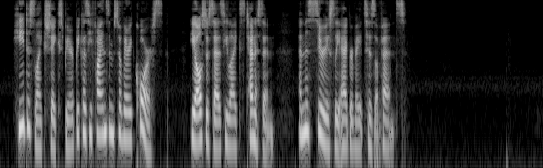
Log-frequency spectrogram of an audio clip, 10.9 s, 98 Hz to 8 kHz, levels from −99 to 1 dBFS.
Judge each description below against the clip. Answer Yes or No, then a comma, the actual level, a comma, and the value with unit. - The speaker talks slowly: Yes, slow, 120 wpm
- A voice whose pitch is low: No, high, 210 Hz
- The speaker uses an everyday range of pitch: No, wide, 5.7 semitones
